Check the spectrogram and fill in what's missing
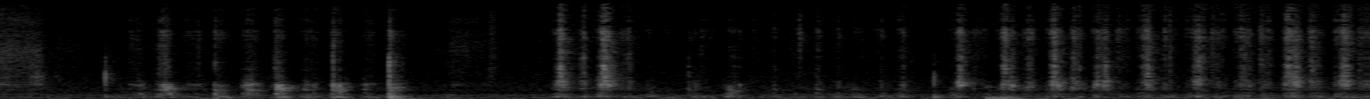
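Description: A wooden stylus scratches the black coating of a flat scratch-art paper card lying on a table. The result is a quiet, irregular run of short, dry scratching strokes with bright, rasping highs.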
